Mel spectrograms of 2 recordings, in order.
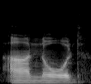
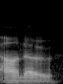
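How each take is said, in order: First: The final D sound is pronounced at the end. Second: The final D sound is left silent at the end. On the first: The speaker calls it wrong. "some might try to pronounce it Arnaud" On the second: The speaker calls it right. "the end of the word is like silent"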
